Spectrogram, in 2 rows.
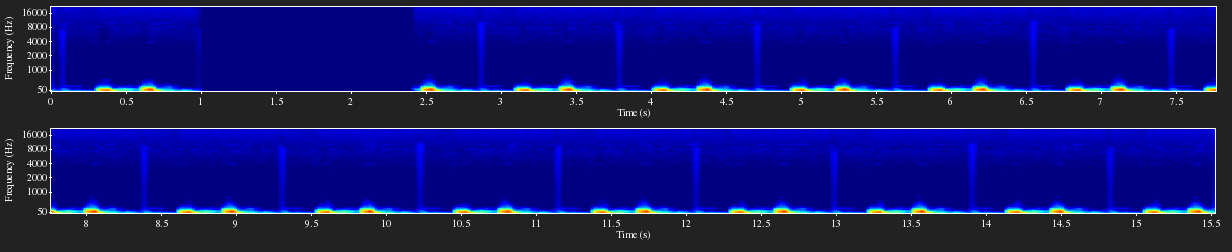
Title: SOUND EFFECT: Heartbeat #4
